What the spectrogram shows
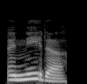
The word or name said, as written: Anita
